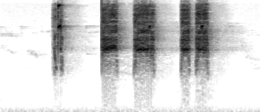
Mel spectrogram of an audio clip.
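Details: Black francolin (kala teetar) of the rare Lakka strain calling: five harsh, grating bursts in about two seconds, one note followed by two quick pairs, over a low background rumble.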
